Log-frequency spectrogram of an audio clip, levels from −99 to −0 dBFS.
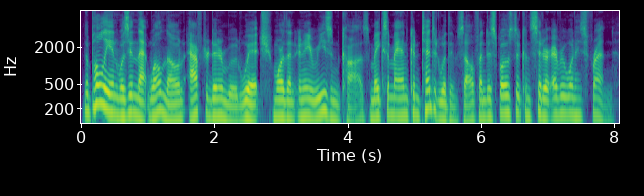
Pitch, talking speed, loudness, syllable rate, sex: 145 Hz, 200 wpm, -19 LUFS, 6.0 syllables/s, male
